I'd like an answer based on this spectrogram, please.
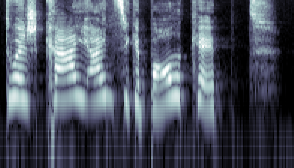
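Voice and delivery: high-pitched wailing reproach; desperate, high character voice; despairing. A narrator's reading. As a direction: call out in dismay. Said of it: "ruft Pippa verzweifelt".

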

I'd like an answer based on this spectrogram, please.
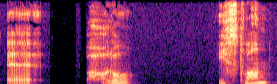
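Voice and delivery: soft, hesitant greeting with rising questions; timid, careful call; cautious. A narrator's reading. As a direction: tentatively check whether someone is there. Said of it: "Sagt der Dure vorsichtig".

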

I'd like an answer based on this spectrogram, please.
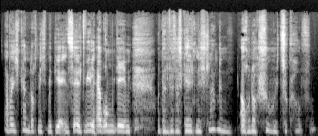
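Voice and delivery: hohe, helle Mädchenstimme, sehnsüchtig und fröhlich; junges Mädchen. Acted. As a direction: sprich als verliebtes Mädchen, das tanzen will. Vrenchen spricht, Erzähler liest. (höhere Mädchenstimme, verträumt)

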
